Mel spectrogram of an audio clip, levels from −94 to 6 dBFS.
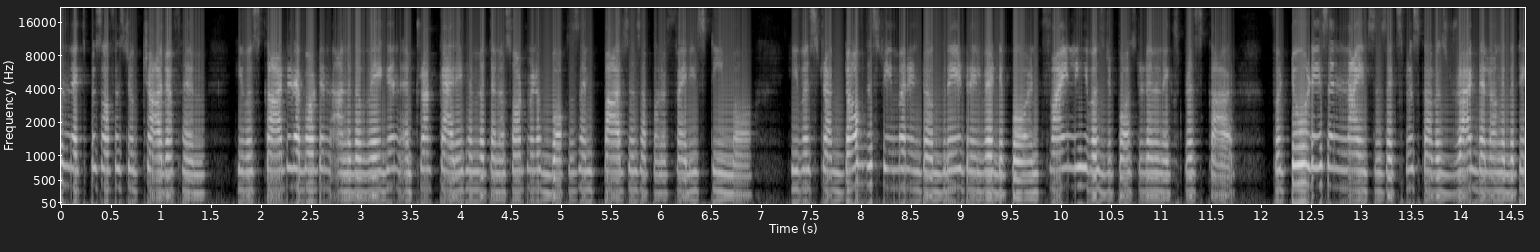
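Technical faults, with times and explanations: Throughout: planar audio read as interleaved. Each 2.67 ms stretch of speech, which fits 128-sample blocks, is played as its left half then its right half at double speed. The switching repeats at 375 Hz, producing a robotic buzz rather than an octave shift.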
